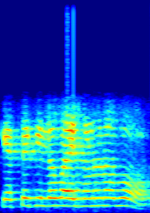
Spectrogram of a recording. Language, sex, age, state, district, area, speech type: Odia, female, 45-60, Odisha, Angul, rural, conversation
